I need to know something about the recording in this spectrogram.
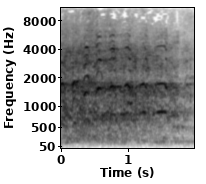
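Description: Live theatre audience laughing together, a long burst of many voices that fades away near the end.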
